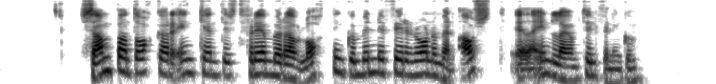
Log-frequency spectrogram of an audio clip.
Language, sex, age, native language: Icelandic, male, 30-39, Icelandic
